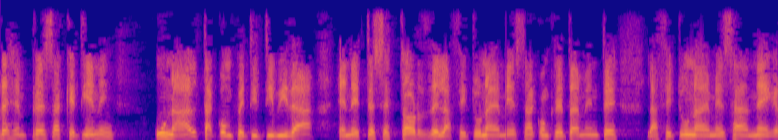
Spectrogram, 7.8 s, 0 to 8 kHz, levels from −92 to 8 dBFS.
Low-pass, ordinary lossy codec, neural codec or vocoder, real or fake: 7.2 kHz; none; none; real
